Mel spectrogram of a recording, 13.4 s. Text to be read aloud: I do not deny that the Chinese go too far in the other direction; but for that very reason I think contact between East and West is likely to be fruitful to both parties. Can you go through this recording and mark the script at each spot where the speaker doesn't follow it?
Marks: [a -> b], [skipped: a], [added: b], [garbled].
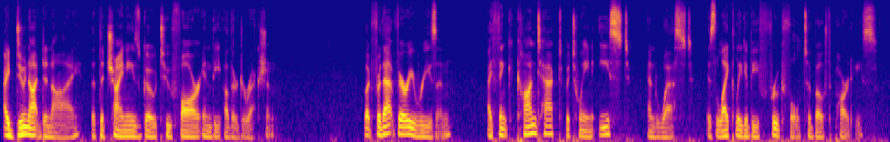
I do not deny that the Chinese go too far in the other direction; but for that very reason I think contact between East and West is likely to be fruitful to both parties.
